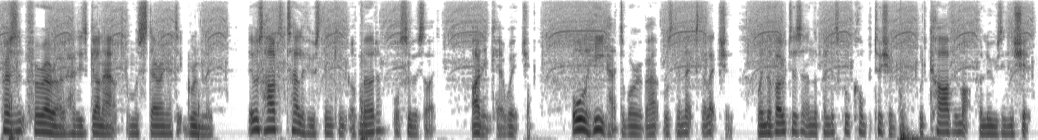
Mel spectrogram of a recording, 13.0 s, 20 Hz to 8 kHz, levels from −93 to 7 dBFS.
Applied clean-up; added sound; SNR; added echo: classical method spectral subtraction.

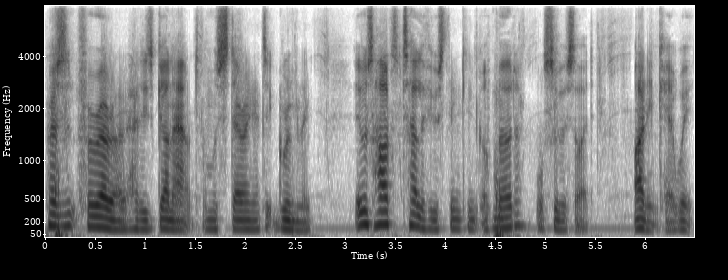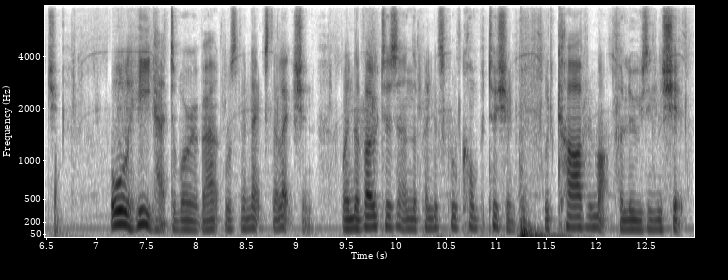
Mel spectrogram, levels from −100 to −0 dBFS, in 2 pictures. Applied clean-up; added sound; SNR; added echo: neural separator model SepFormer DNS4.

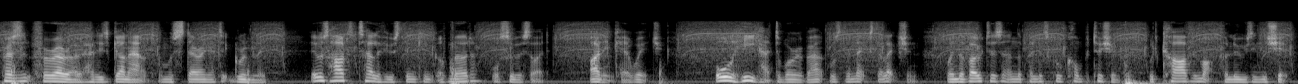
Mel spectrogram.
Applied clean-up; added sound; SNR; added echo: none; Motor vehicle (road) + Tools; 11 dB; none.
